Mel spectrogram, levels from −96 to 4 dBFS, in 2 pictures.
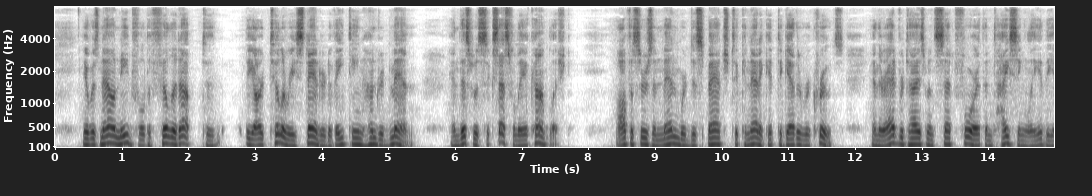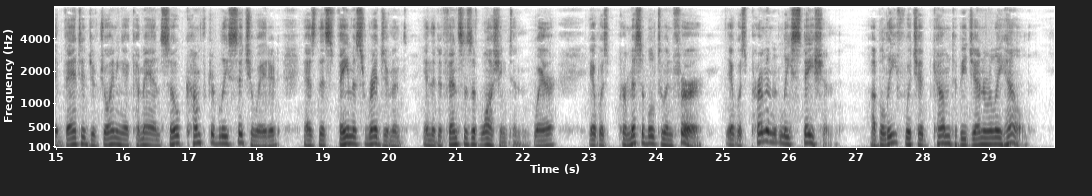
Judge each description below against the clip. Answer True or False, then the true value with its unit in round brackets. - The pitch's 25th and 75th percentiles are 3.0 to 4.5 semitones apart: True (3.8 semitones)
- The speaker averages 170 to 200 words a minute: False (150 wpm)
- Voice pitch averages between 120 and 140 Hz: True (135 Hz)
